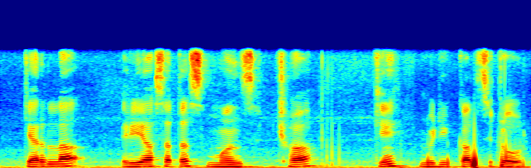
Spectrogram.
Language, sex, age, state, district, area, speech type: Kashmiri, male, 18-30, Jammu and Kashmir, Baramulla, urban, read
